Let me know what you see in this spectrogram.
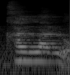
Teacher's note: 이 날의 니은이요 앞에 있는 리을을 만나가지고 리을로 바뀌어서 발음됩니다. 칼날로 바뀌어서 발음되죠. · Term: 유음화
